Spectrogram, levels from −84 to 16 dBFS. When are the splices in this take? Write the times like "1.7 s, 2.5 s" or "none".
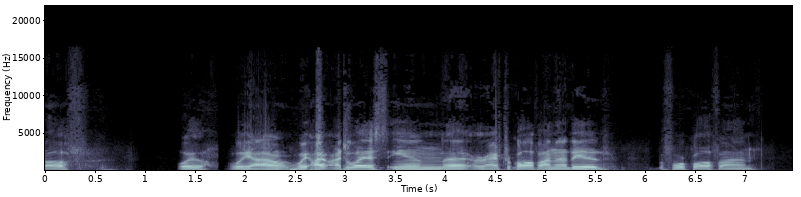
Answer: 1.7 s, 3.0 s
